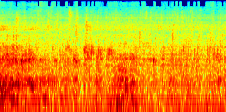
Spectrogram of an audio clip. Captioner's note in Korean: 보글보글🥘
